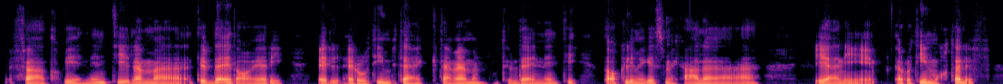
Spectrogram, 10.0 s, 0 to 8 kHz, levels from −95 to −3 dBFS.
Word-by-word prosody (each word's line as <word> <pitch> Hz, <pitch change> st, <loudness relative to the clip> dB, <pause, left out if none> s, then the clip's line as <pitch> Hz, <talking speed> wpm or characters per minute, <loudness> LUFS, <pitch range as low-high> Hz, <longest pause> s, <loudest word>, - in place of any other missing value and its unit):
فطبيعي 90 Hz, +3 st, +1 dB
إن 95 Hz, 0 st, -7 dB
أنتِ 100 Hz, 0 st, -2 dB
لمّا 90 Hz, 0 st, +1 dB
تبدئي 95 Hz, +2 st, +5 dB
تغيّري 90 Hz, +2 st, -1 dB, 0.4 s
ال 90 Hz, +1 st, +1 dB
الroutine 95 Hz, +2 st, 0 dB
بتاعِك 95 Hz, -1 st, 0 dB
تمامًا 90 Hz, +7 st, +1 dB
وتبدئي 90 Hz, -2 st, -1 dB
إن 85 Hz, +1 st, -5 dB
أنتِ 90 Hz, 0 st, -4 dB, 0.3 s
تأقلمي 95 Hz, -1 st, +2 dB
جسمِك 95 Hz, -2 st, -3 dB
على 85 Hz, -1 st, 0 dB, 0.6 s
يعني 80 Hz, -2 st, +1 dB, 0.2 s
الroutine -, -, 0 dB
مختلف، 90 Hz, -2 st, +1 dB
90 Hz, 115 wpm, -28 LUFS, 85-95 Hz, 0.6 s, تبدئي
